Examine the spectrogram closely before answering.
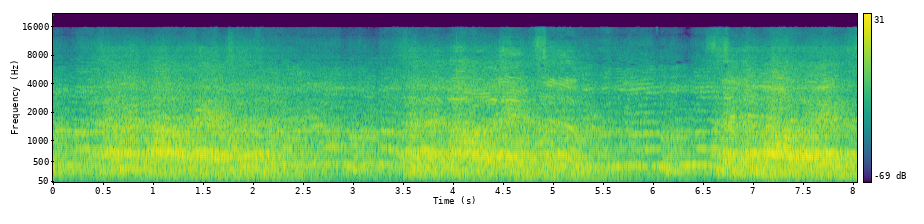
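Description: A crowd of men chants loudly together, close by, in a large echoing hall.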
